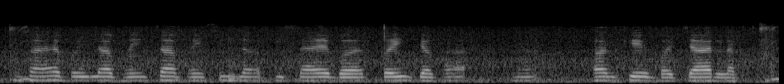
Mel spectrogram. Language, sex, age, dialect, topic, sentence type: Chhattisgarhi, female, 18-24, Northern/Bhandar, agriculture, statement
